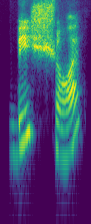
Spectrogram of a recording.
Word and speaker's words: বিস্ময়: আবার বলছি, শব্দের শুরুতে, মাঝে, শেষে যেখানে মফলা যুক্ত হোক না কেন আমরা ময়ের উচ্চারণ করব না। তবে শব্দের মাঝে বা শেষে যদি ম যুক্ত হয় তাহলে যেই ধ্বনির সঙ্গে ম যুক্ত হয়েছে আমরা সেই ধ্বনির দ্বিত্ব করব। আর দুই ক্ষেত্রে আমরা কি নাকি স্বরে উচ্চারণ করব।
